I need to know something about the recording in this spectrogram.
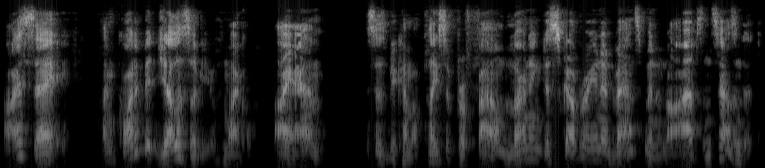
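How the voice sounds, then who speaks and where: A man's voice: on the high side, sing-song, fairly quick, gravelly, bright, forceful tone, husky, muffled recording, voice pushed up, exaggerated voice. A man voicing a pompous, verbose, prim young paladin churchman in an audiobook, with florid, fussy, over-formal diction. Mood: effusive, self-satisfied. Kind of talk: audiobook character voice.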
